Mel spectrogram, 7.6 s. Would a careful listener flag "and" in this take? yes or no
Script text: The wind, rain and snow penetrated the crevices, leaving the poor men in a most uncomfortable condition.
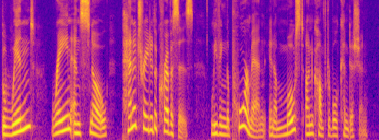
no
